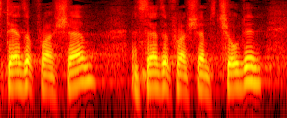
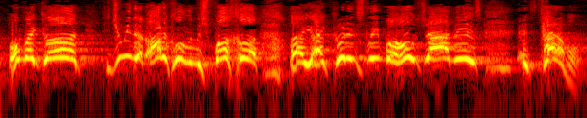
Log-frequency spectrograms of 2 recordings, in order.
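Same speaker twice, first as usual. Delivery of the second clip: gossiping reader. Retold or imitated. Mocking readers shocked by a Mishpacha article, high and shrill. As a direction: ham up the scandalised reader. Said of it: "everyone's like".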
